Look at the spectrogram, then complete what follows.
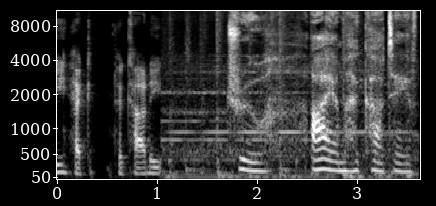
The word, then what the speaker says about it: Hecate: And then this is where we're introduced to Brand and Hecate, which is how I'm going to pronounce it. They pronounce it Hecate.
